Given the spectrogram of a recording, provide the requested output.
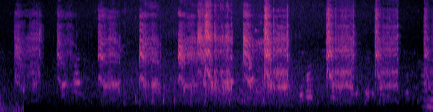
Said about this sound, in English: It has something in common with the robin, which we featured in our last tweet, in that both partridges and robins have orange faces. So, tweet of the season partridge.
